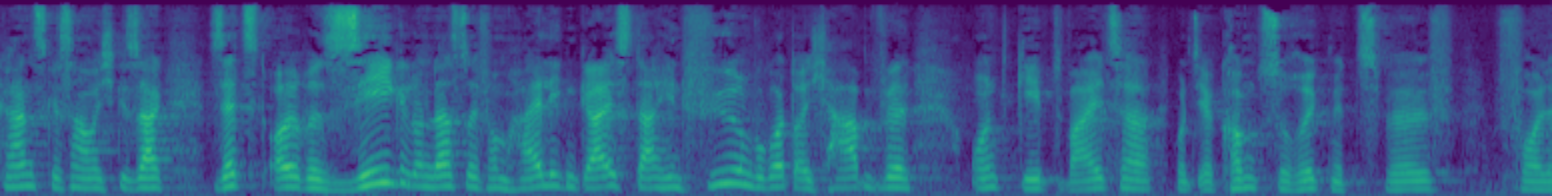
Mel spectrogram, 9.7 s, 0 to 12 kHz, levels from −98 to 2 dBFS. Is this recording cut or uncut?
cut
